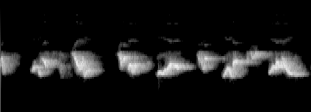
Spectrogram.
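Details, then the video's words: A black-headed grosbeak sings a continuous string of short, mellow whistled notes, each one bending up or down, tumbling along at a lively, uneven pace. "Black-headed Grosbeak Singing - Picogrueso Pechicafé Cantando"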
